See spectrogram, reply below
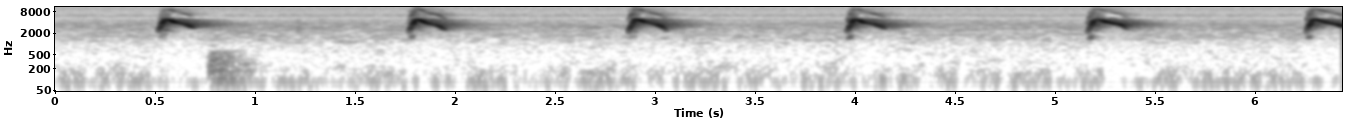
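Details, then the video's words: White-breasted waterhen chick calling for its mother: six sharp, high chirps, each sliding down in pitch, repeated about every 1.2 seconds, with one brief low thump early on. "Suara anakan Burung Ruak Ruak, memanggil Induk Ruak"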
